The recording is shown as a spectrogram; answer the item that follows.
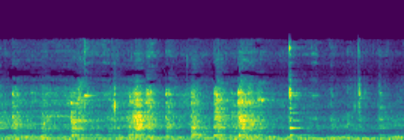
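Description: Cutlery clinking and scraping against a plate: a run of quick light clinks in the first second and a half, over the steady murmur of a restaurant dining room.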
